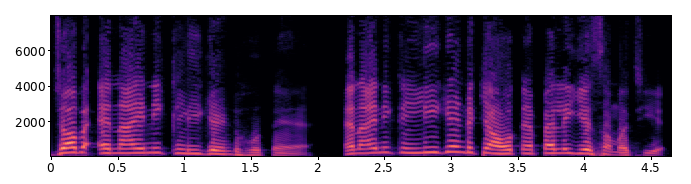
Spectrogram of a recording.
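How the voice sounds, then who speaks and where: A male chemistry teacher gives a classroom lecture in a very high-pitched, sing-song voice at a moderate pace. He asks and answers his own questions, repeats key terms, and calls listeners "my brother." The sound is dry, with no echo.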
